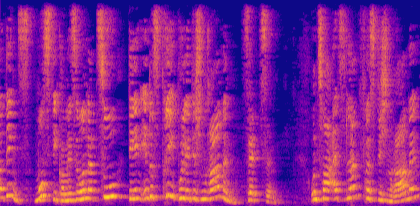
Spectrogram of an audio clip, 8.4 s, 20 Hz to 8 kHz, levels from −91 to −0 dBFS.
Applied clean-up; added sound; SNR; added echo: none; none; none; reverberation time 0.4 s.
